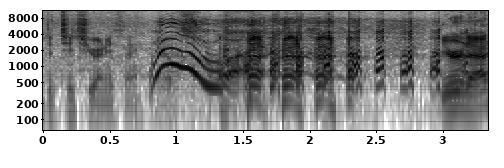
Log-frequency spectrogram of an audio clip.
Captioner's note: laughs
